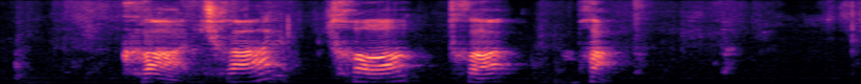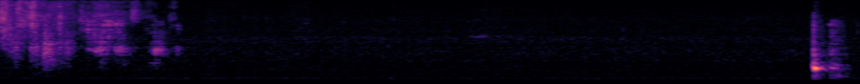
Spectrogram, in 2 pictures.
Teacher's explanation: Первый столбик это глухие. Второй столбик глухие с придыханием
